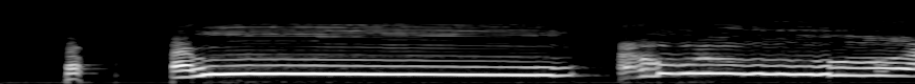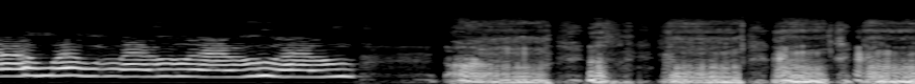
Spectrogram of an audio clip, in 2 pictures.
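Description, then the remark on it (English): A long, loud wolf howl introducing today's "Howlin' with Wolf" segment holds a steady pitch, then rises into a second wavering howl that trembles up and down before breaking into a rough, noisy burst of sound at the end. “Here is today's Howlin' with Wolf.”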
